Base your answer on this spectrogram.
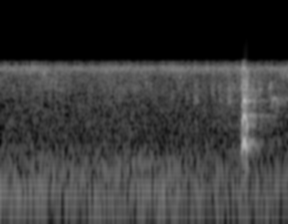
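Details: While playing with a turtle, a Belgian Shepherd lets out one short, clear bark after several seconds of steady outdoor background noise.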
